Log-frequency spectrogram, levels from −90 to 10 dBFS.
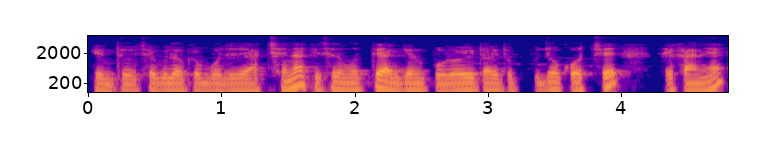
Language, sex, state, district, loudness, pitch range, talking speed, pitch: Bengali, male, West Bengal, Dakshin Dinajpur, -21 LUFS, 95-105 Hz, 175 wpm, 100 Hz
